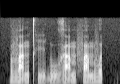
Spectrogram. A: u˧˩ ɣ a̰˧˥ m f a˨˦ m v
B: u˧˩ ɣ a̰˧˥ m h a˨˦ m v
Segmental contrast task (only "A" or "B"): A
